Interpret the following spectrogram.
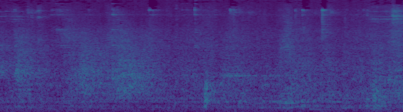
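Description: A dog whining faintly over the hum of an indoor hall.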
